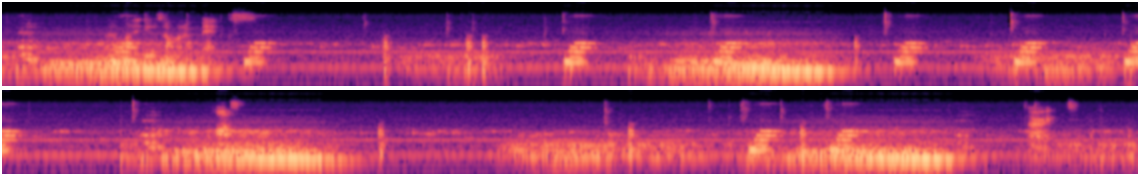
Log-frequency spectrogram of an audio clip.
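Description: Short electronic menu blips sound as items are selected.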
